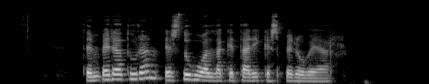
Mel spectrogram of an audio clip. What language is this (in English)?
Basque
